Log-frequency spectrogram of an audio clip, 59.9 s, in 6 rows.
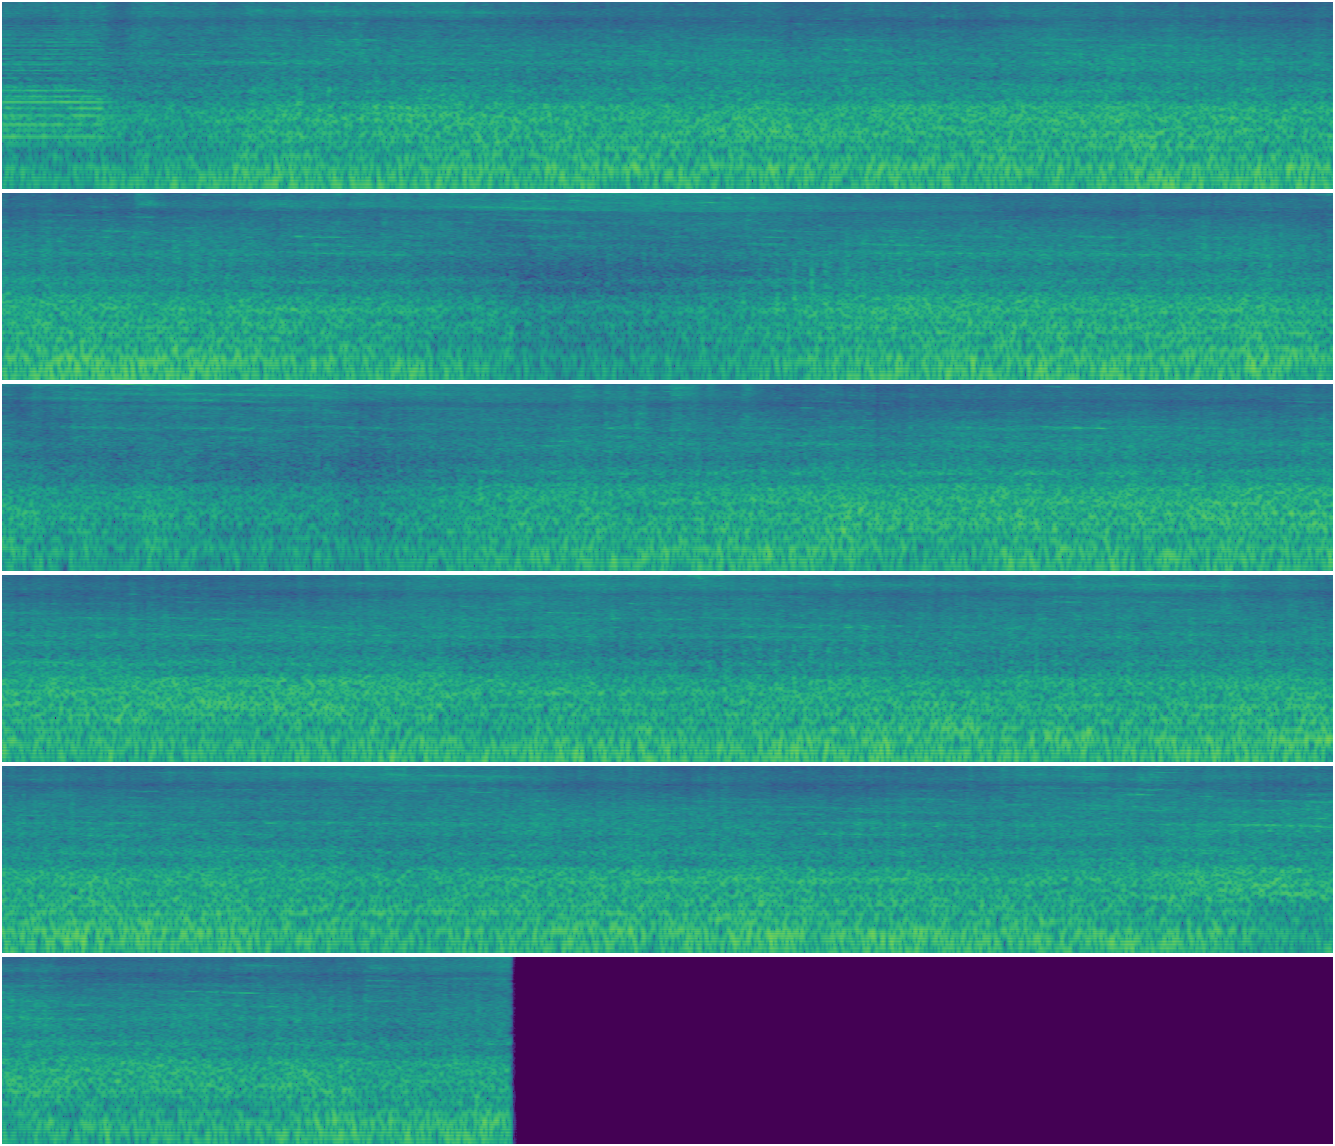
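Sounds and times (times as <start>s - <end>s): train wheels rumbling on rail: 0.0s - 53.8s
high wheel squeal: 0.8s - 4.1s, 10.9s - 17.1s, 19.6s - 25.3s, 32.8s - 44.0s.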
